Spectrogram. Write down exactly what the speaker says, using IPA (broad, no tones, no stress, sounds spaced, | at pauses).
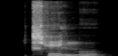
t͡ɕʰ e lʲ m u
